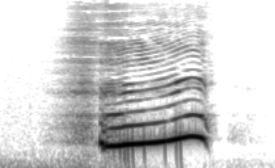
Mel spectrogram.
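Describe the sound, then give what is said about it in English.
A single human yawn: a soft breathy intake swells into a voiced, drawn-out tone that climbs gently in pitch for under a second before cutting off abruptly into silence. “sorry, I was yawning”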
